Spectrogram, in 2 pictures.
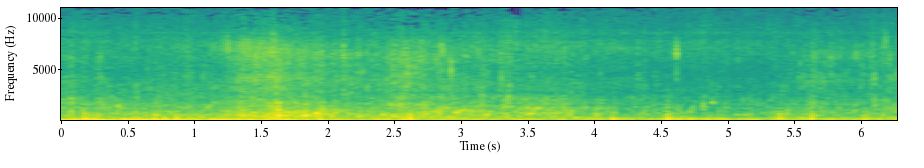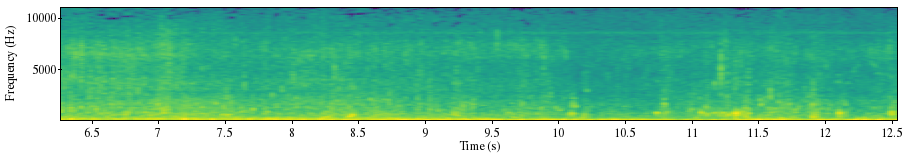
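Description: Small sea waves washing and splashing over shoreline rocks, with wind buffeting the microphone as a low rumble that eases off for a few seconds midway.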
